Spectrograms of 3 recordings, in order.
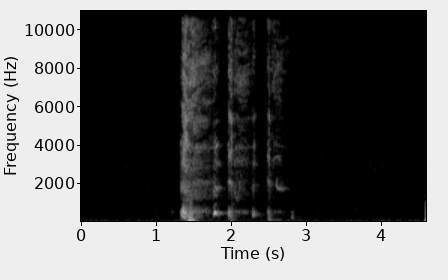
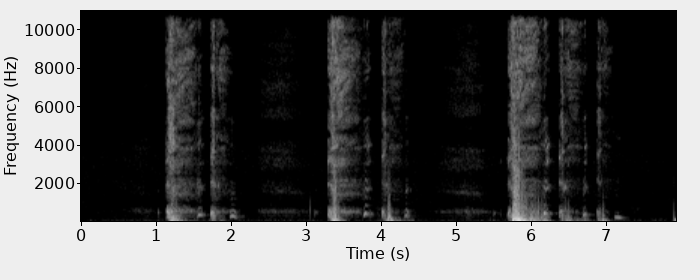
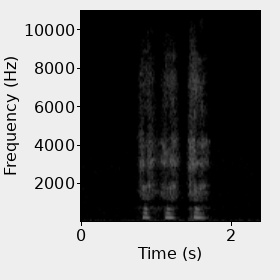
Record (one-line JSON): {"cough_length": "4.6 s", "cough_amplitude": 8225, "cough_signal_mean_std_ratio": 0.3, "three_cough_length": "7.9 s", "three_cough_amplitude": 20548, "three_cough_signal_mean_std_ratio": 0.3, "exhalation_length": "2.4 s", "exhalation_amplitude": 1165, "exhalation_signal_mean_std_ratio": 0.58, "survey_phase": "beta (2021-08-13 to 2022-03-07)", "age": "45-64", "gender": "Female", "wearing_mask": "No", "symptom_none": true, "smoker_status": "Ex-smoker", "respiratory_condition_asthma": false, "respiratory_condition_other": false, "recruitment_source": "REACT", "submission_delay": "2 days", "covid_test_result": "Negative", "covid_test_method": "RT-qPCR"}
